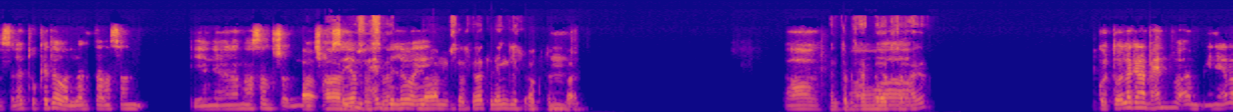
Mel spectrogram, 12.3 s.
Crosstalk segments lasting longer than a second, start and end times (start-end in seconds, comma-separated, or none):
3.0-4.4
